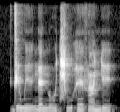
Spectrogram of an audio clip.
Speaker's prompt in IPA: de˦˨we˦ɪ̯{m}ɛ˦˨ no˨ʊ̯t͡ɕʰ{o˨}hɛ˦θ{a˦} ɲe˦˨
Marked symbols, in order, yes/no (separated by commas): no, no, no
